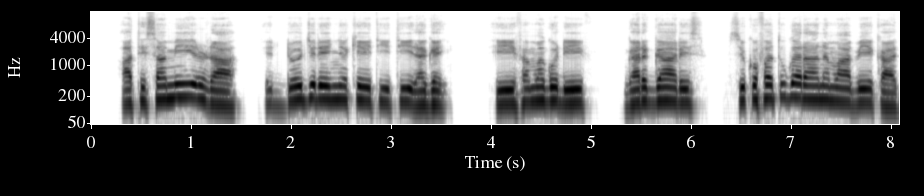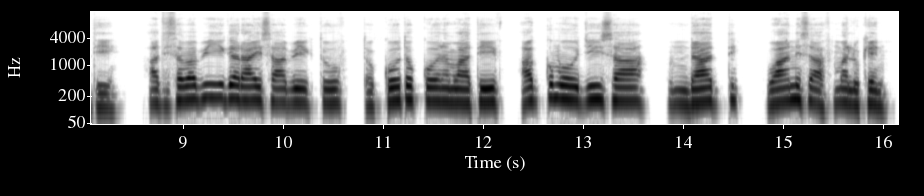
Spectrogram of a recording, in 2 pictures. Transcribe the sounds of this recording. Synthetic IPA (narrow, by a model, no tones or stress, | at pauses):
ʔɐt̪ɪsɐmiːɪrːaː | hɛd̪ːo̞ːd͡ʒɪɾe̞ːɲːɐke̞ːt̪iːt̪iːᶑɐɡɐʔɛ̥ | ᶑiːfɐmɐɡɔᶑiːf | ɡɐɾɡaːɾɪs | sɪkʼɔfɐt̪ʊɡɐɾaːnɐmaːbe̞ːkaːt̪iː | ʔɐt̪̬ɪsɐβɐbiːɡɐɾaːɪsaːbe̞ːkt̪uːft̪ɔkːo̞ːt̪ɔkːo̞ːnɐmaːt̪iːf | ʔɐkːʊmɐɔd͡ʒiːɪsaː | hʊnd̪aːt̪ːɪ | waːnɪsaːfmɐlʊkɛn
